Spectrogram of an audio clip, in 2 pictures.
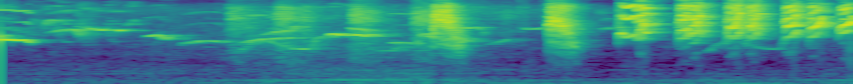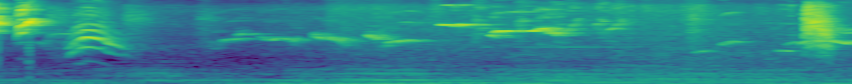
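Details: Oriental magpie-robin's lively song for training other birds: scattered whistled notes, then a fast series of loud, harsh chips about three per second, followed by softer warbling whistles.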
